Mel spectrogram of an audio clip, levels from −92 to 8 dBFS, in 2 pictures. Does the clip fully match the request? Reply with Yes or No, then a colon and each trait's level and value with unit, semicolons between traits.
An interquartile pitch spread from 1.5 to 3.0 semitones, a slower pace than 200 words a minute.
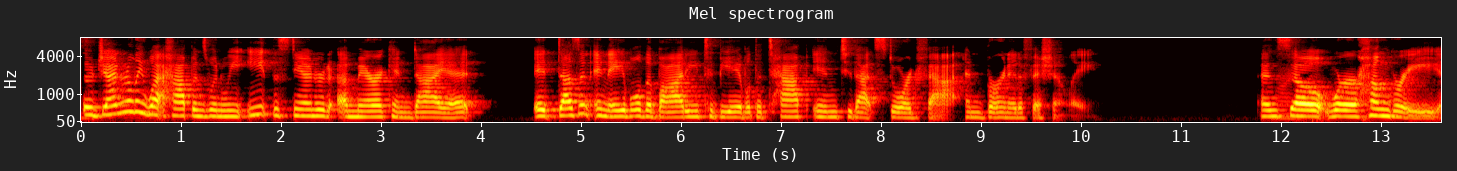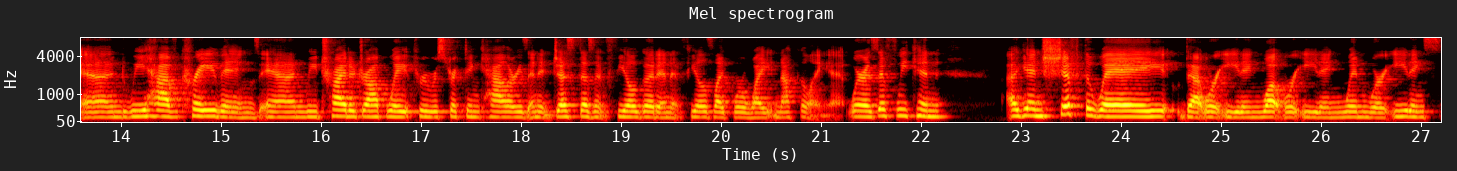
Yes: average, 2.7 semitones; average, 170 wpm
